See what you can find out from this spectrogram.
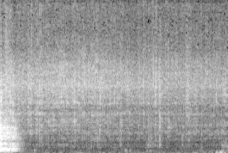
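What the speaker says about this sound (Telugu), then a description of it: "ఇందులో కొంచెం జీలకర్ర, అల్లం ముక్కలు వేసుకుని" Chilies, cumin and ginger pieces sizzle in hot oil in a pan for ginger chutney: a steady, faint crackle with louder hissing bursts at the very start and end.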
